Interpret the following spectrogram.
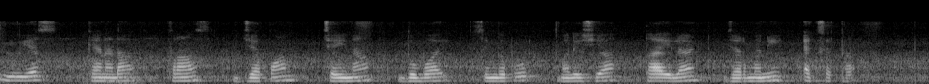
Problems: constant background noise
